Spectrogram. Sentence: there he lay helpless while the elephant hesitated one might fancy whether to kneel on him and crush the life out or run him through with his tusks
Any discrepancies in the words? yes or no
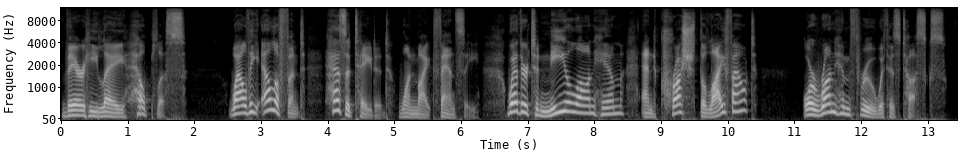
no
